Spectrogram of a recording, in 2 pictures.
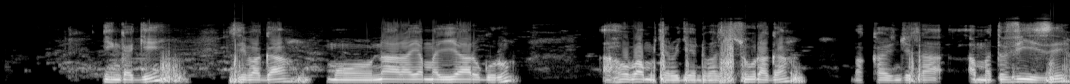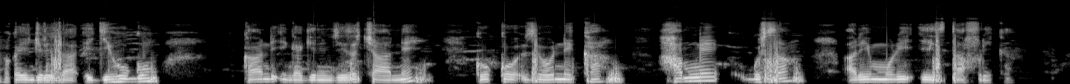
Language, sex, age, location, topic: Kinyarwanda, male, 36-49, Musanze, agriculture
